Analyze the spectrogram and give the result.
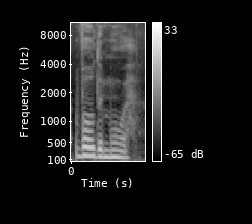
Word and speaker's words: Voldemort: And it's pronounced Voldemort. – Oh, is it? – I never knew that. – JK said that on her Twitter. – Nice. Right. All right. – French.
